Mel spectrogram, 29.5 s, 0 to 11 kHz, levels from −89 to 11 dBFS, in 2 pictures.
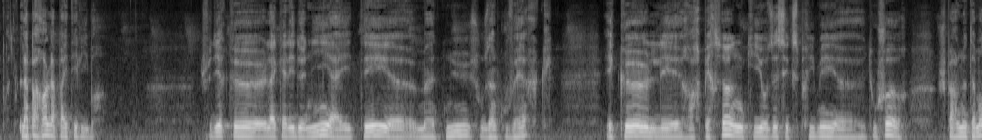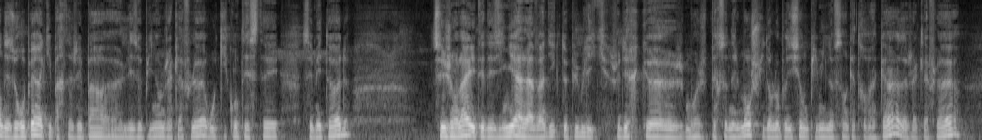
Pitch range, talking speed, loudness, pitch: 95-110 Hz, 140 wpm, -18 LUFS, 100 Hz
